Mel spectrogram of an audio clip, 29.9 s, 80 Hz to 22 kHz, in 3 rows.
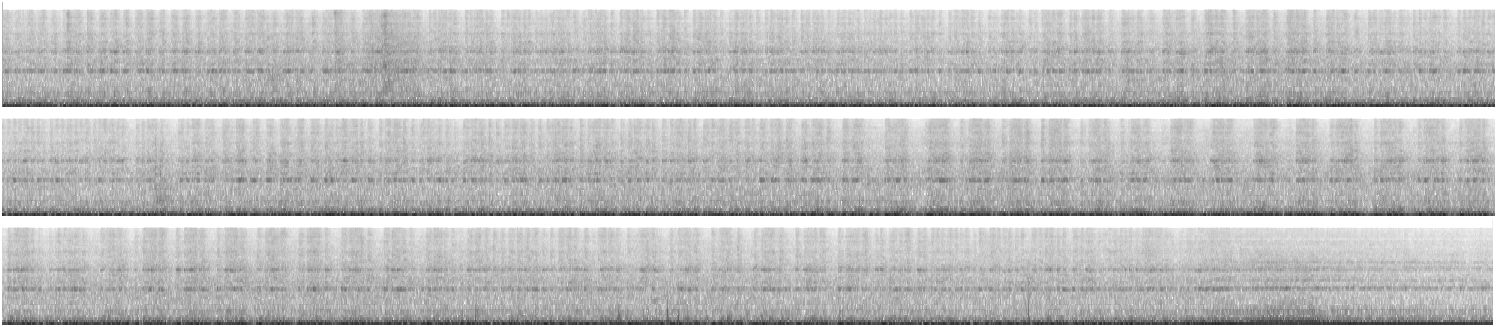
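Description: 2005 Ford Mustang GT's 4.6-litre V8 with an FRPP (Ford Racing) camshaft, idling through its dual exhaust with a steady pulsing beat. Near the end the revs rise quickly and hold higher.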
